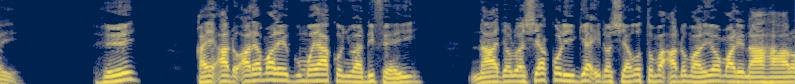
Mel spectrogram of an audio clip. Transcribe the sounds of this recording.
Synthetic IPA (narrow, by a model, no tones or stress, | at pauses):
ḛ | ɦe | kaeʔadoʔaɾeamaɾeːɡumɔjakoɲwadifɛi | naːd͡ʑɔɾwaɕjakoɾiːɡeaidɔɕjaɣotoma̰ʔadomaɾejɔmaɾenaɦaɾɔ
